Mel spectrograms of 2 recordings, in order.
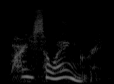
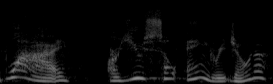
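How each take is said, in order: First: Whispered question. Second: Soft, probing question with pauses; hushed question. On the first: Preacher repeating his question to angry Jonah, whispered. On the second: Preacher questioning angry Jonah, hushed and searching. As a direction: ask it gently and quietly, a beat after why. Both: Acted.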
